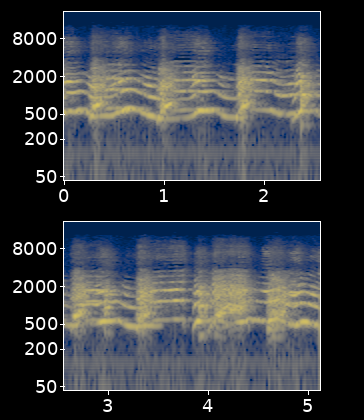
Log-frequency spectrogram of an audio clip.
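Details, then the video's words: Two Siberian huskies egg each other on, trading bursts of wavering, yodel-like howls that each rise and fall about once a second. "Sabaka & Bear: the Howling"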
